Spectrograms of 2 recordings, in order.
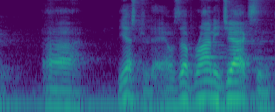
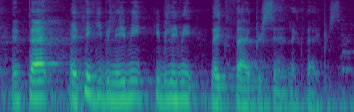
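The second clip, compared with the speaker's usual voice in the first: Donald Trump; 3 semitones lower than usual. Acted. President confiding in the congressman at dinner, impersonated. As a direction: confide it as the former president, trailing down. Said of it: "I'll do it in his voice".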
